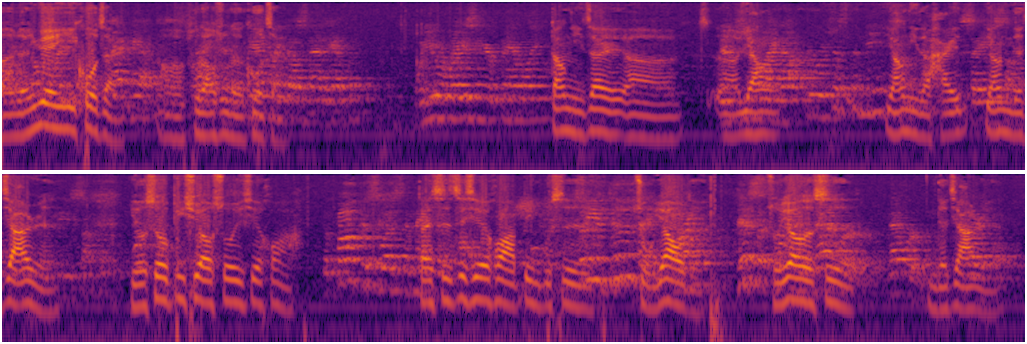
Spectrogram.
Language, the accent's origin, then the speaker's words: Chinese; China; 我们从中国来的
